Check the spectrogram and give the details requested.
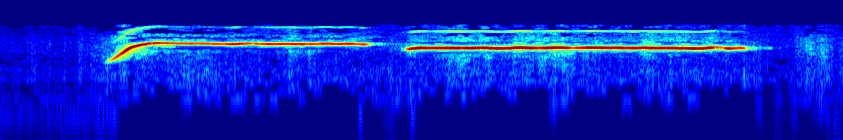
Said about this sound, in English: And when I had it open, I put my head out and whistled softly. Like this. At first, there wasn't a sound. So I whistled again.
